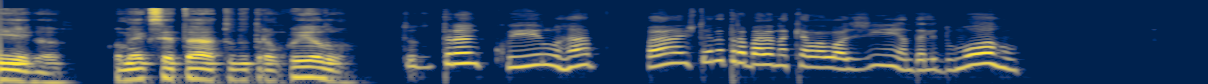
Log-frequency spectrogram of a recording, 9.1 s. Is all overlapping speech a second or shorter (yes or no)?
yes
